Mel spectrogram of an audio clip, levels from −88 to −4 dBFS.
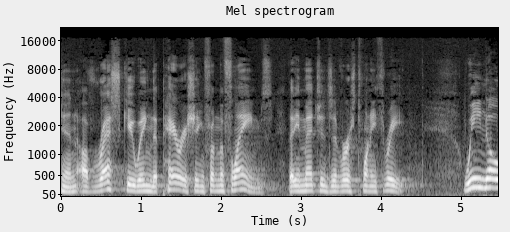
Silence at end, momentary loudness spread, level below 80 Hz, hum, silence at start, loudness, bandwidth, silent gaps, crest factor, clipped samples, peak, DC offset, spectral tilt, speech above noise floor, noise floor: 0 s; 6 LU; -48 dBFS; none; 0 s; -15 LUFS; 17.5 kHz; none; 14 dB; under 0.1%; 0 dBFS; under 0.1%; -6.5 dB/octave; 26 dB; -39 dBFS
